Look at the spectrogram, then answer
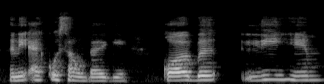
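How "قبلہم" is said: قبلہم with a bouncing echo on the ب; echoing qalqala on b. Shown as a demonstration. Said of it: "با کے اوپر قلقلہ ہوگا". (قلقلہ کے ساتھ قبلہم)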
